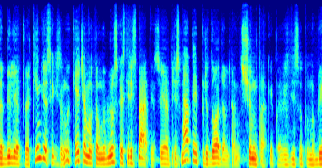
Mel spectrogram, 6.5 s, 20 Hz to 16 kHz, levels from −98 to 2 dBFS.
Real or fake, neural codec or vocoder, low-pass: fake; codec, 44.1 kHz, 2.6 kbps, DAC; 14.4 kHz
